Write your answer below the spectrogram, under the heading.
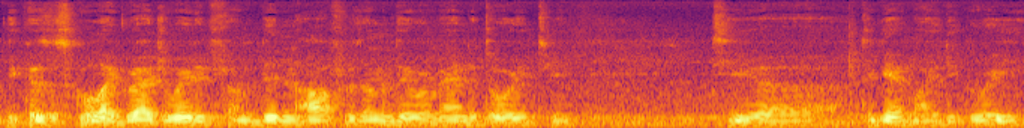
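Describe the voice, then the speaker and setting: A Lebanese-born man in his fifties, Arabic his first language, answering an oral history interview in a halting way with many fillers and restarts. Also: low voice, completely flat delivery, echoey room, background noise.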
